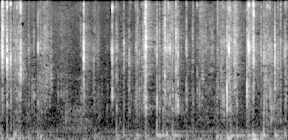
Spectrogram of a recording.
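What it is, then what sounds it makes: Plastic computer keyboard. Long nails tap and scratch across the keys of a black plastic full-size computer keyboard held vertically. Quick, sharp, bright clicks come in irregular clusters over a soft scratchy rustle and a steady low hum. Each tap stops almost instantly.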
